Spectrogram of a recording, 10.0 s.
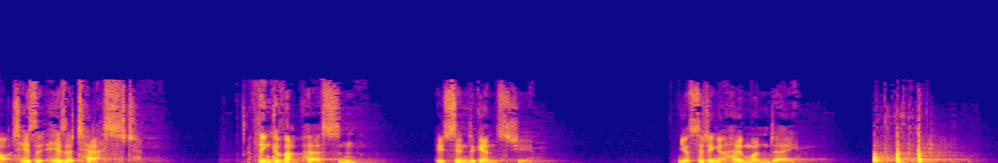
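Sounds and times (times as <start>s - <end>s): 
speech: 0.0s - 1.4s, 2.5s - 3.7s, 4.4s - 5.4s, 6.8s - 8.1s
knocking on a door: 8.8s - 9.7s.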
